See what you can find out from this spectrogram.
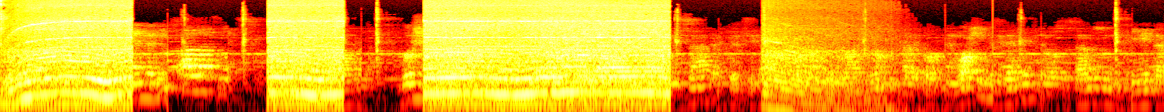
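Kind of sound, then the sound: household object, vacuum cleaner running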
